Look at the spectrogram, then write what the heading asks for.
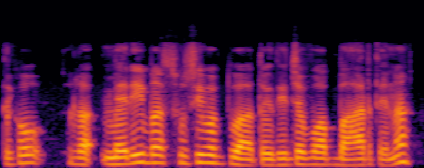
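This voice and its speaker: A man's voice: fairly high pitch, normal speed, no echo. A man on a phone call, asking questions in a polite, deferential way. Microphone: telephone. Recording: dull lo-fi recorded phone call.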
